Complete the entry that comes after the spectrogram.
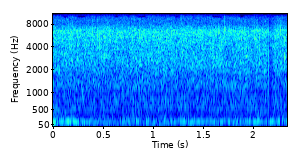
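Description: Steady afternoon rain falls in an unbroken, even hiss with a low hum beneath it, moderately loud, with no voices.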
